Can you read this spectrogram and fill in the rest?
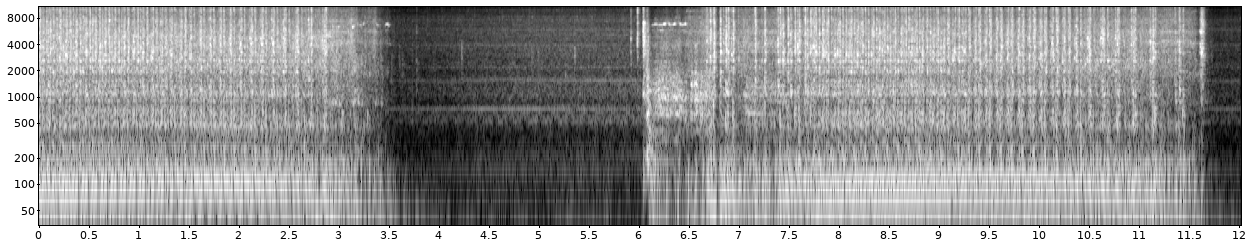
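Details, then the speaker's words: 1959 Ford F-600, 292 Y-block, long-dormant, electric fuel pump feeding a carburetor with a shot accelerator pump: catches, runs unevenly, stalls after a few seconds, restarts rough with an uneven beat; rough running with huge fuel leak. "okay it runs not great it's got a huge fuel leak but we can work with this"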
